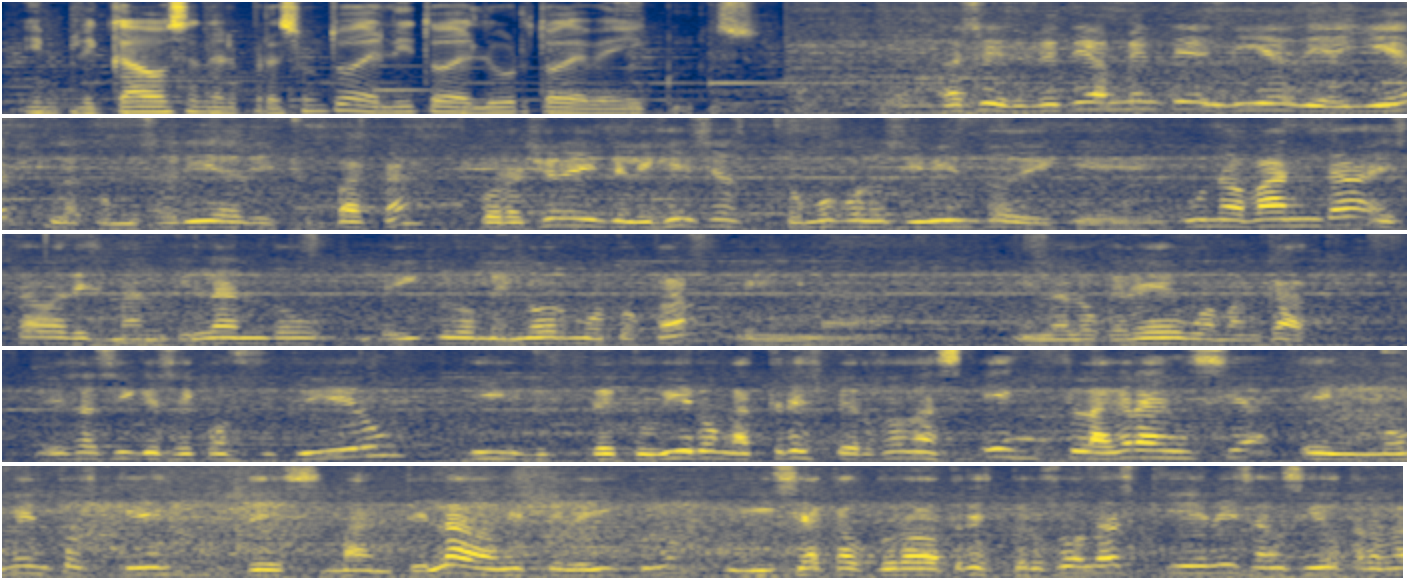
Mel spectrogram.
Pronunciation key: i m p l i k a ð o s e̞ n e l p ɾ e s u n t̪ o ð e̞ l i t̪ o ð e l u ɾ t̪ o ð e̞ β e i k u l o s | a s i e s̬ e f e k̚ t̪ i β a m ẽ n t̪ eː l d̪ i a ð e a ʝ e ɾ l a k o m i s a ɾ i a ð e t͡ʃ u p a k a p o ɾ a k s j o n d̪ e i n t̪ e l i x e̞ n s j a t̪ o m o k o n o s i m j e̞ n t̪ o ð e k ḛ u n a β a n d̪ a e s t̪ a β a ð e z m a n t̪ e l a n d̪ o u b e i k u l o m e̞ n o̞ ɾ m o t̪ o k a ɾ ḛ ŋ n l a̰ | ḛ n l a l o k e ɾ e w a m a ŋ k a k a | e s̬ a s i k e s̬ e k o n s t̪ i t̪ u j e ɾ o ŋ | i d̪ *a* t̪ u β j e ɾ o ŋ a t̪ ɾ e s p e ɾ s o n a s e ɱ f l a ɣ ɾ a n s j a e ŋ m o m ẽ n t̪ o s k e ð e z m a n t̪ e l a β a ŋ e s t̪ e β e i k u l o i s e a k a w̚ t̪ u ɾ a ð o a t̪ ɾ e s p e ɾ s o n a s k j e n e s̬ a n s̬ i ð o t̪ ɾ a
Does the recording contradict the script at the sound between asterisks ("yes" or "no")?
yes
